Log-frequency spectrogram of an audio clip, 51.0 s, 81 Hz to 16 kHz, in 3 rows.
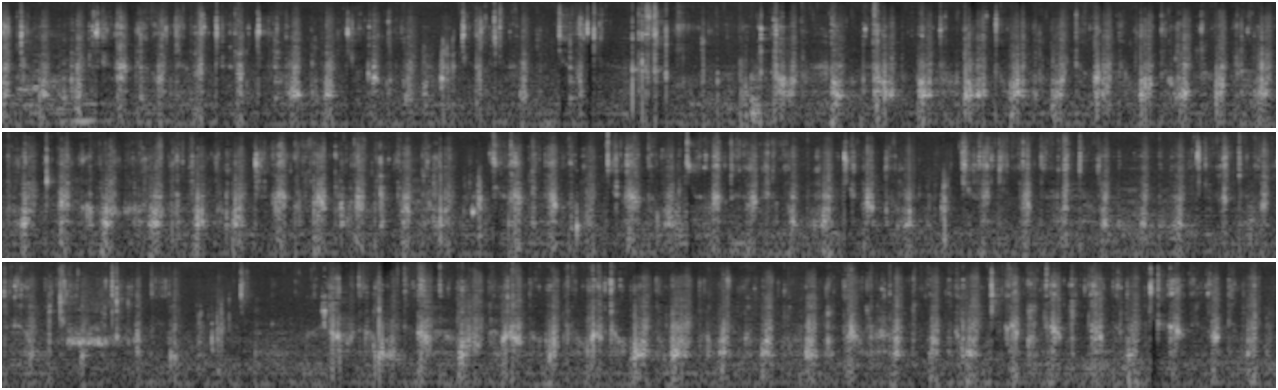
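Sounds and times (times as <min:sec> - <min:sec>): chewing garlic crunches: 0:00.0 - 0:50.9.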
